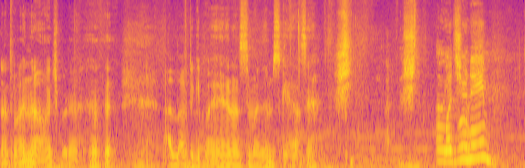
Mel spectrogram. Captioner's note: chuckles; blade scrapes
